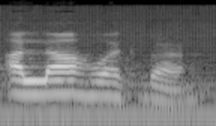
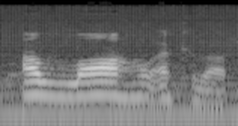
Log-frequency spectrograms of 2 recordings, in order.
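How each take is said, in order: First: The L in Allah is light and thin. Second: The L in Allah is heavy and full. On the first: The speaker calls it wrong. "young kids... would pronounce this" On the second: The speaker calls it right. "instead of Allahu Akbar"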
